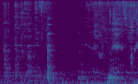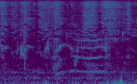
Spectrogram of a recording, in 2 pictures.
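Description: Steel spatula scraping and clinking against the inside of a steel kadai as it spreads the oil around the pan, with a sharp clink about a second in.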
